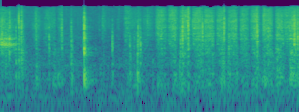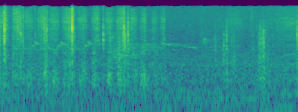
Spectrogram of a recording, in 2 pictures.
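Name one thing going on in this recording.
A utility knife blade scrapes and slices through paper.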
